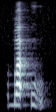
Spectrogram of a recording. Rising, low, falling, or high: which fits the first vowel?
high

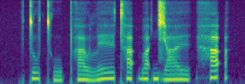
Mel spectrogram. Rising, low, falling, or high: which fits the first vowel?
falling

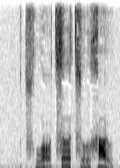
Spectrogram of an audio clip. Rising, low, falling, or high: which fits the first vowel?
low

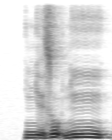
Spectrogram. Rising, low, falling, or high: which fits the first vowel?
falling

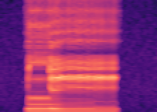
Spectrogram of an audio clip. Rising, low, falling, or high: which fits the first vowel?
low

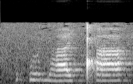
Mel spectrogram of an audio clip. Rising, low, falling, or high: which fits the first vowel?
high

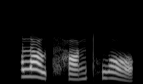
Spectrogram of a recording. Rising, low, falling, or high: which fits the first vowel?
falling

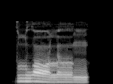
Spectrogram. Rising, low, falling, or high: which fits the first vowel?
falling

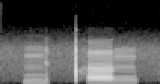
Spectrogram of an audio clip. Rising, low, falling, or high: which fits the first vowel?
rising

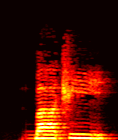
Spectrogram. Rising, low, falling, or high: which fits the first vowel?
low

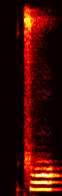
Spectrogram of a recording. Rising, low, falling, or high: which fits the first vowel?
high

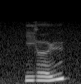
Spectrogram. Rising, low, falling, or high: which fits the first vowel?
rising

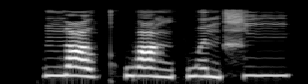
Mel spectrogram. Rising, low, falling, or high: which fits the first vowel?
falling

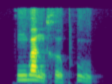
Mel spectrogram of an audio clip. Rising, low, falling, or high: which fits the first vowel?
falling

